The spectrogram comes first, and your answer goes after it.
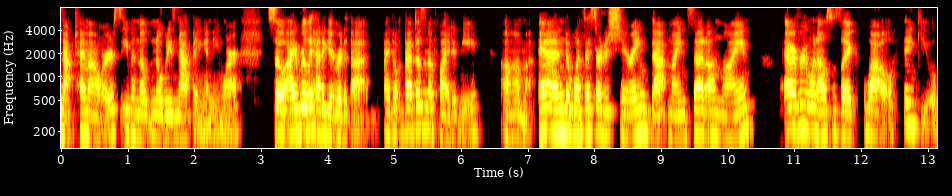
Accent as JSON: {"language": "English", "region": "North Dakota", "country": "United States", "said": "I'm from North Dakota"}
